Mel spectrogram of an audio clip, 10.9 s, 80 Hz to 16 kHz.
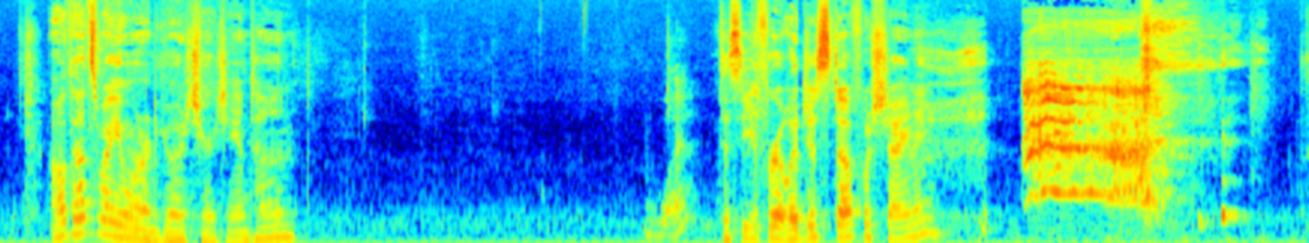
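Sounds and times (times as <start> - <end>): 
speech: 0.4 - 2.6, 5.5 - 8.6
muffled scream into a pillow: 8.5 - 9.8.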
